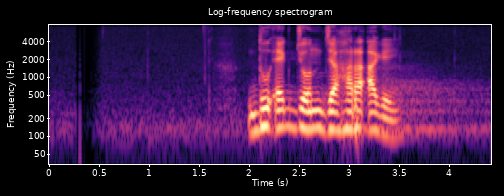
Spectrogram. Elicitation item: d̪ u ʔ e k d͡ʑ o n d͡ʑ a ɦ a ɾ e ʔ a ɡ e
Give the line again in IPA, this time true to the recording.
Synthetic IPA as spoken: d̪ u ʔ ɛ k d͡ʑ o n d͡ʑ a ɦ a ɾ a ʔ a ɡ e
